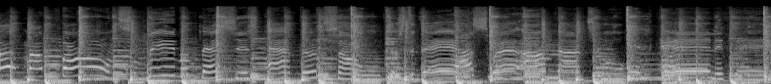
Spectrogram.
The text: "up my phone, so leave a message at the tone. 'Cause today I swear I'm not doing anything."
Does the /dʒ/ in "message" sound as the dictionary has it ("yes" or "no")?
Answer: no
